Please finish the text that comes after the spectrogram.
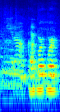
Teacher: In the Hebrew, you don't have a K in the Nira. It's not Nikra, it's Nira.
